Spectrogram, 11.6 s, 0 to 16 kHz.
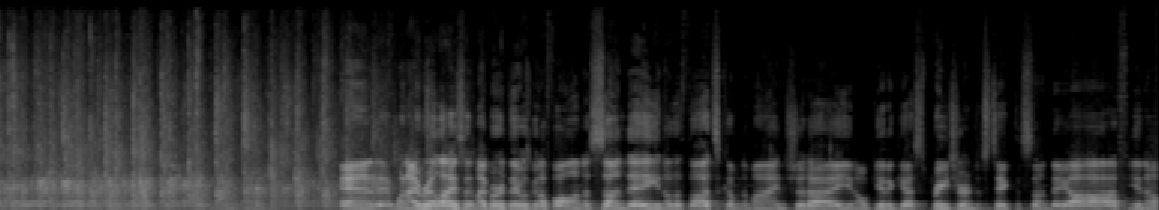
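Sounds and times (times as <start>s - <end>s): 
large crowd applauding during a Sunday sermon: 0.0s - 4.8s
speech: 3.4s - 11.5s.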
